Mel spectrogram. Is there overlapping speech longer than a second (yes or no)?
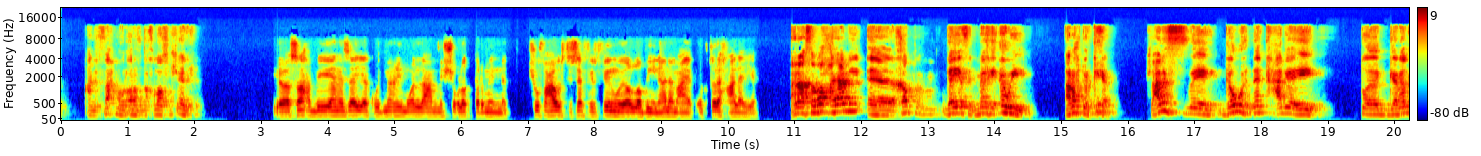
no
